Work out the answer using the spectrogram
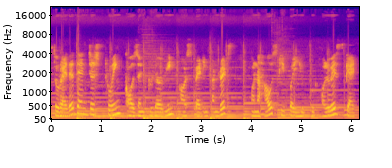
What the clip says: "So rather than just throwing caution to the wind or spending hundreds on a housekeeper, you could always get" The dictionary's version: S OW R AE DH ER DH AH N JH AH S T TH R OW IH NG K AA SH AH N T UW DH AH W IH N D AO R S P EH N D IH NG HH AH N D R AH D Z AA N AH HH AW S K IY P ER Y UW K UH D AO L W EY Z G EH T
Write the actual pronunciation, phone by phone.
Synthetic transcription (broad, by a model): S OW R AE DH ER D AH N JH AH S T T R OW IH NG K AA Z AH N T UW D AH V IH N AO R S P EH D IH NG HH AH N D R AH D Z AA N AH HH AW S K IY P ER Y UW K UH D AO L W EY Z G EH T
